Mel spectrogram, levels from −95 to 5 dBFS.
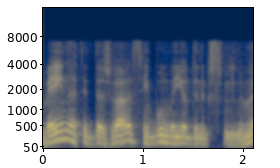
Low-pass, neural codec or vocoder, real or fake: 7.2 kHz; codec, 16 kHz, 0.5 kbps, X-Codec, HuBERT features, trained on balanced general audio; fake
